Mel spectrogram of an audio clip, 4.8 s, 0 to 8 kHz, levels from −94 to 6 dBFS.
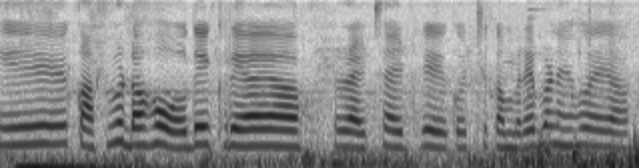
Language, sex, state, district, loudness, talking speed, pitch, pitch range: Punjabi, female, Punjab, Kapurthala, -16 LUFS, 185 wpm, 290 Hz, 275-305 Hz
